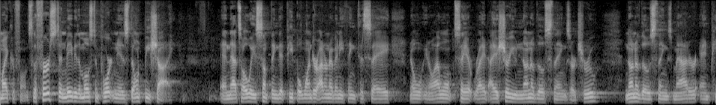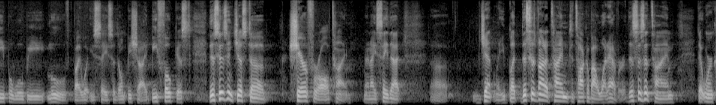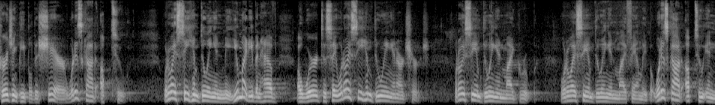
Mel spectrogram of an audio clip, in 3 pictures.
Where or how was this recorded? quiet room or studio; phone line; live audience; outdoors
live audience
